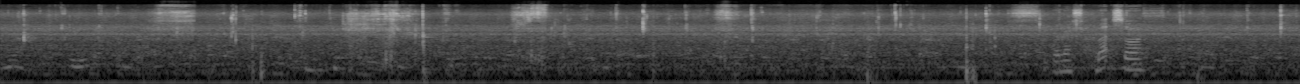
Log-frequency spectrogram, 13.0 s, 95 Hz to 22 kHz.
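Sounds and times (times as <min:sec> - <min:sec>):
wet chewing and slurping: 0:01.5 - 0:04.5.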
